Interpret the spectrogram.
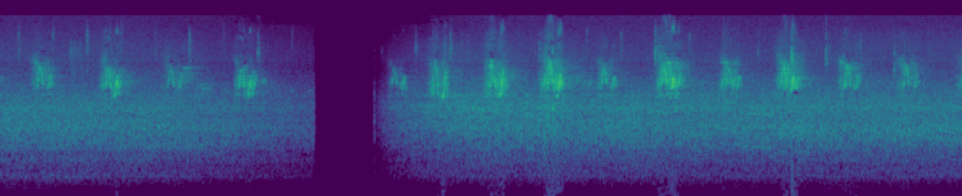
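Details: Repeated sharp, high chirps from a house sparrow (Passer domesticus, Sittu Kuruvi), coming in an uneven rhythm roughly every half second to second, broken by a short dropout to silence near the start.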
